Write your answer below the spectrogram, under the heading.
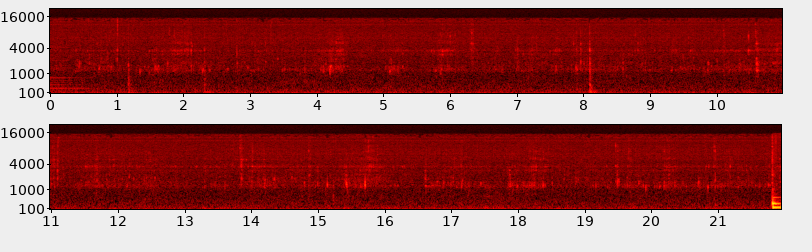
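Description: Kayak paddle strokes splashing in the water and small waves slapping the plastic hull of a sit-on-top kayak, faint and uneven, over a low rumble.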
